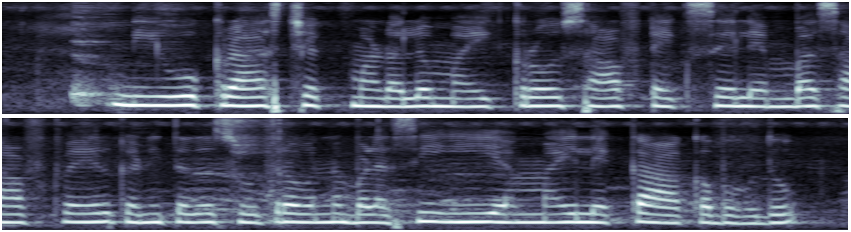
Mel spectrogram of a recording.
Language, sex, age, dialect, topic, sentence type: Kannada, female, 18-24, Mysore Kannada, banking, statement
